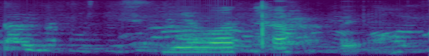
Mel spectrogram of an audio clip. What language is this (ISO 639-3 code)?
isl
